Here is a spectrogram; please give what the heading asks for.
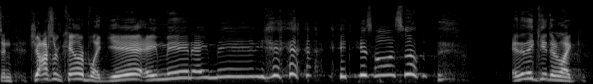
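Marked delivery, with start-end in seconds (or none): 1.1-4.5 very high, squealy cheering; gleeful agreement. Acted. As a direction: chime in high-pitched, bursting with glee. Joshua and Caleb cheer the report.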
